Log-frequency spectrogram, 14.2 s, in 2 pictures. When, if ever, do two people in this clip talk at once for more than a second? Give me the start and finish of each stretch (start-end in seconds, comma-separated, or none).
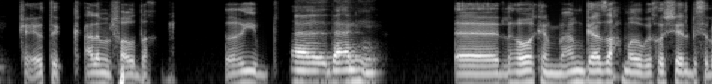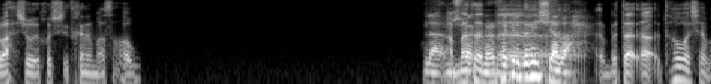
11.6-13.2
